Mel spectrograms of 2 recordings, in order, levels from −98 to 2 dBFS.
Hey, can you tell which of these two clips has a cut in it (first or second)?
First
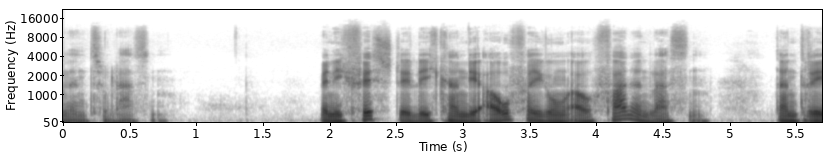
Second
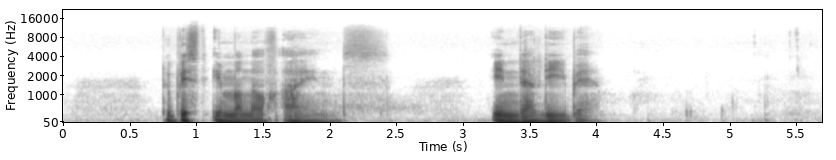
first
